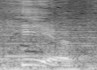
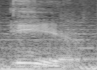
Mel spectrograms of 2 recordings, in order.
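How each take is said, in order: First: The word begins with an audible h sound. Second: The word begins with no h sound. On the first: The speaker calls it wrong. "we cannot say" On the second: The speaker calls it right. "the correct pronunciation is"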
